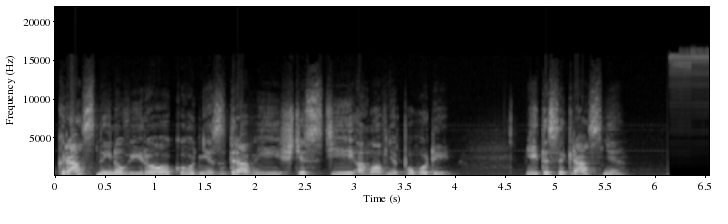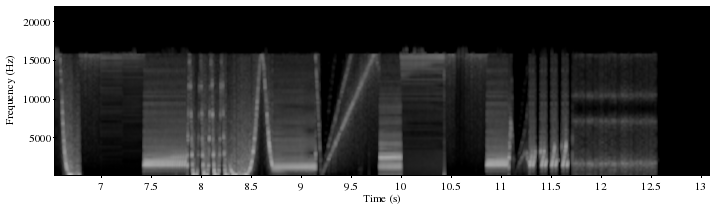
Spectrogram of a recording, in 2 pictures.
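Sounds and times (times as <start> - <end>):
rapid stuttering glitch bursts: 6.2 - 12.6
synthesized sweeping tones: 6.2 - 12.6.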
